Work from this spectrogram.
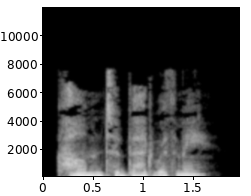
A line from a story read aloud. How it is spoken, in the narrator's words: he whispers, and it's a heartfelt plea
